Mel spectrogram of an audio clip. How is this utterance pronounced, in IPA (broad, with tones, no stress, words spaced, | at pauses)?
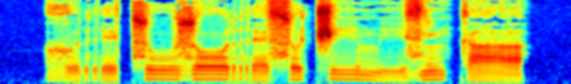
ɣʊ˨re˨ t͡suː˦zoː˦rɛ˨sʊ˦ t͡ʃiː˦miː˨ zĩ˦ kaː˨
